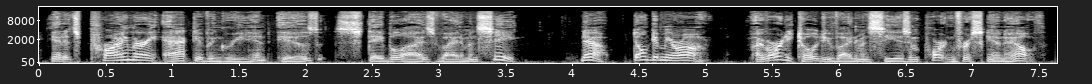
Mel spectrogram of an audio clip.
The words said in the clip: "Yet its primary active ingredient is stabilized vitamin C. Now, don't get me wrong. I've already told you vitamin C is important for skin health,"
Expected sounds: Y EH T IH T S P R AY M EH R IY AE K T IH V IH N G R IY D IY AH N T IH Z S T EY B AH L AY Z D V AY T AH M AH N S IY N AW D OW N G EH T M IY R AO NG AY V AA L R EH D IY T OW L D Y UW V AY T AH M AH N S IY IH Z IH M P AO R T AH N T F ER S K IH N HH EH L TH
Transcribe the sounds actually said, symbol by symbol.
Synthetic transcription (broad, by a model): Y EH T IH T S P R AY M EH R IY AE K T IH V IH N G R IY D IY AH N T IH Z S T EY B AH L AY Z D V AY T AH M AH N S IY N AW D OW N G EH T M IY R AO NG AY V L R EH D IY T OW L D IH V AY T AH M AH N S IY IH Z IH M P AO R T N T F ER S K IH N HH EH L TH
